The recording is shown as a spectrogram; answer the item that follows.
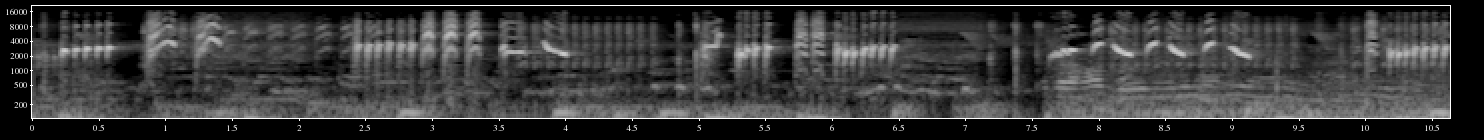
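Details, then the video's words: Greater green leafbird singing its ngerol song, meant for training an untrained captive bird. A busy stream of loud chirps, buzzy bursts and looping whistled rises, repeated rapidly, over a steady low hum. "Suara buring Cucak ijo ngerol"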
